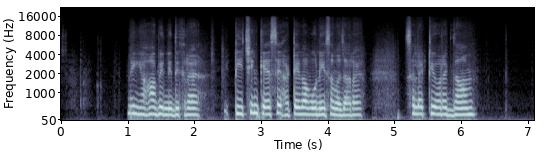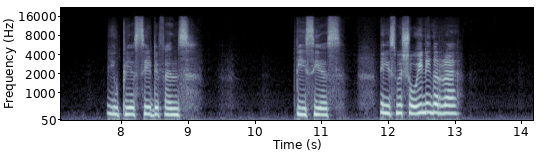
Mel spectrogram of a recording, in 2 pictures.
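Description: A young woman speaks steadily and clearly into a close microphone, in bursts with short pauses.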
